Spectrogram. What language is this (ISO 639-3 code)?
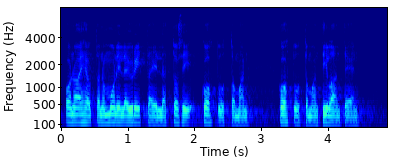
fin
